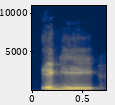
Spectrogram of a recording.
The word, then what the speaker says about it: igi: the root Sumerian word um Iggy if I've pronounced it right. I think it's a hard G in Sumerian. IGI as it's transliterated that goes back to watch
